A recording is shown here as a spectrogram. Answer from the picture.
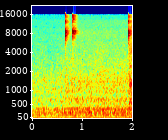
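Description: Near silence, broken by two pairs of faint, sharp clicks, the first pair just under a second in and the second near the end.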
